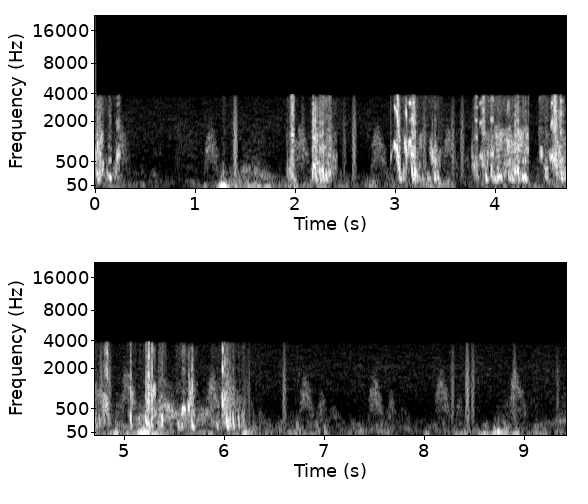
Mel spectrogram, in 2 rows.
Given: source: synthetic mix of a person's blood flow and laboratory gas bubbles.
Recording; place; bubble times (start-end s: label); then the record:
Doppler ultrasound of blood flow; subclavian vein
0.00-0.27 s: bubbles
1.90-2.03 s: bubbles
2.14-2.42 s: bubbles
2.95-3.47 s: bubbles
3.75-4.33 s: bubbles
4.43-4.88 s: bubbles
5.02-5.12 s: bubbles
5.18-5.42 s: bubbles
5.50-5.74 s: bubbles
5.85-6.21 s: bubbles
From the record:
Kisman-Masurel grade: 223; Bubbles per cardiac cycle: several, 3 to 8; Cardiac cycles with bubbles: 10 to 50%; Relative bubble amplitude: loud (0.450 to 0.775); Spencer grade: 2 (many but less than half of the cardiac periods contain bubble signals, singularly or in groups); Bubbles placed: anywhere in the cardiac cycle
